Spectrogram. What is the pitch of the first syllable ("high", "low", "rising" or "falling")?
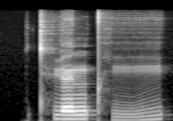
high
